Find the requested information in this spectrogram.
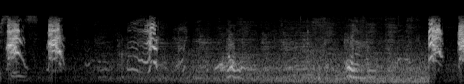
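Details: Two Pomeranian puppies finding their voices, calling to each other indoors: a pair of sharp, high yaps opens and another pair closes the clip, with soft whimpering sounds and quiet gaps in between.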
